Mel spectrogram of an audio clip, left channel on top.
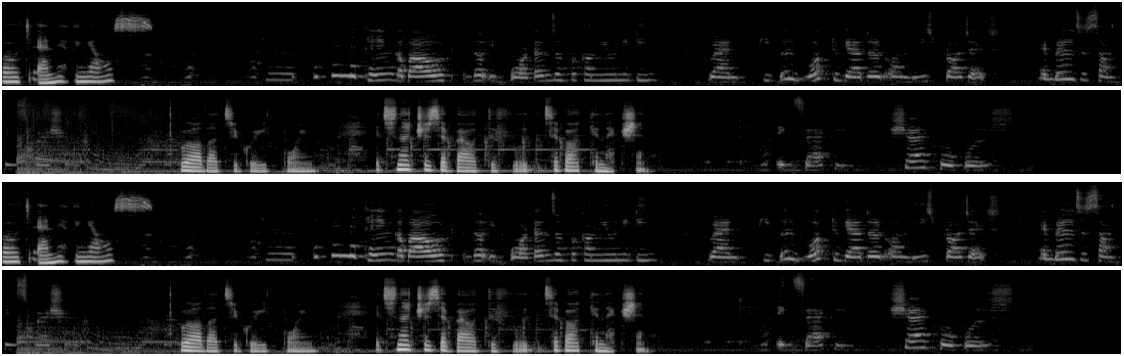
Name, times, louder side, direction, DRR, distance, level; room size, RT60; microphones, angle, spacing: voice 1, 0.0-1.4 12.8-14.4 14.7-17.7, equal, ahead, 0.5 m, -26 dB
voice 2, 2.6-6.6 7.1-10.0 10.4-12.1 18.6-19.7 20.1-21.3, right 1 dB, 15° right, 4.0 m, -39 dB
sound 1, 11.3-17.1, left 3 dB, 60° left, 1.3 m, -47 dB
head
